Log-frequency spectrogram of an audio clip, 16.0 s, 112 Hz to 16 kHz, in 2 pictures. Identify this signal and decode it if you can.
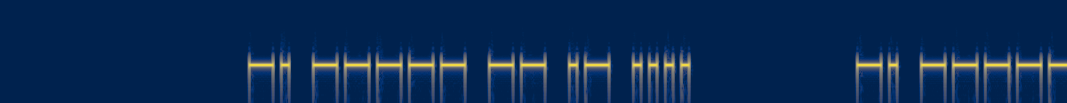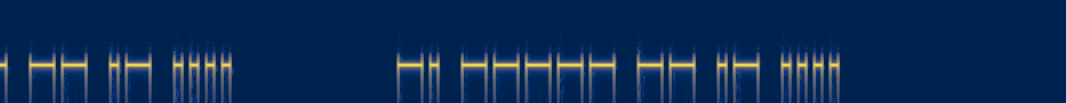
Morse code, heard as a keyed tone, about 20 wpm, 700 Hz. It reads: N0MAH N0MAH N0MAH
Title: USA Call Signs - 5 Characters - Repeated 3x - 20wpm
